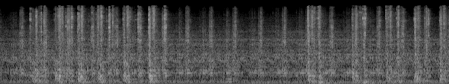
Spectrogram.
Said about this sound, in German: Es war zuweilen unerträglich laut. Das änderte sich zunächst auch dann nicht, als die ersten elektrischen Schreibmaschinen auf den Markt kamen. Im Schreibmaschinenmuseum ist eine aus den 1960er Jahren von IBM zu sehen und zu hören.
